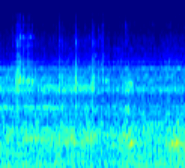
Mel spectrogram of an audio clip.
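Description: A school bus engine idles outdoors in front of a house as a child is dropped off after school, a steady low rumble with a broad mechanical hiss that holds evenly throughout without pause.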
